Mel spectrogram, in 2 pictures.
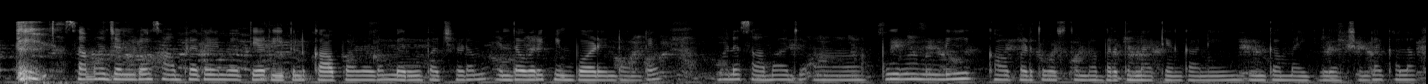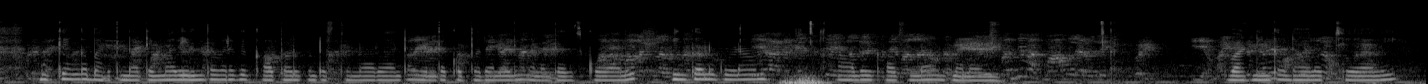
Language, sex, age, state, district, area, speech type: Telugu, female, 18-30, Telangana, Mancherial, rural, spontaneous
